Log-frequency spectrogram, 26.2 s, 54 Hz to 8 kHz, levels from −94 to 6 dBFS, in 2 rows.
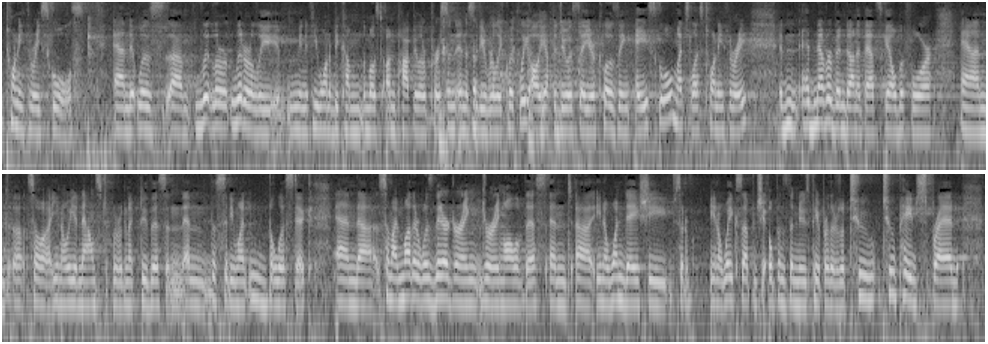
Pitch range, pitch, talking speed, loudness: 165-185 Hz, 175 Hz, 235 wpm, -18 LUFS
